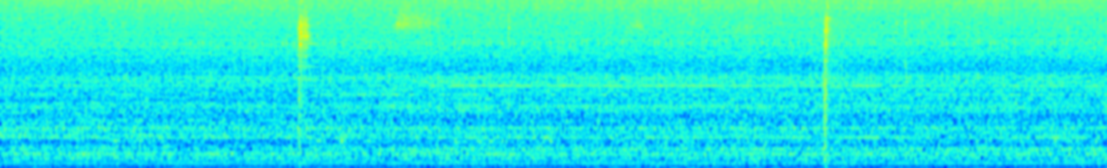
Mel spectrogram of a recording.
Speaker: fan is running nice and quiet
